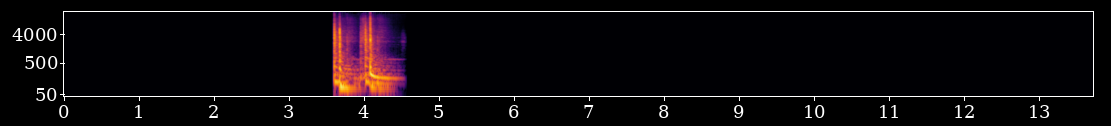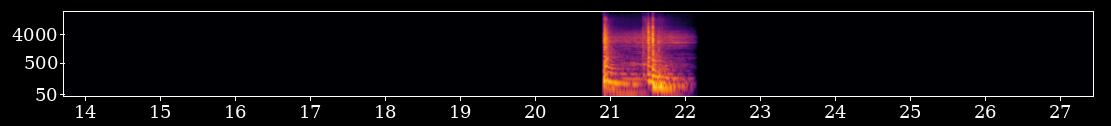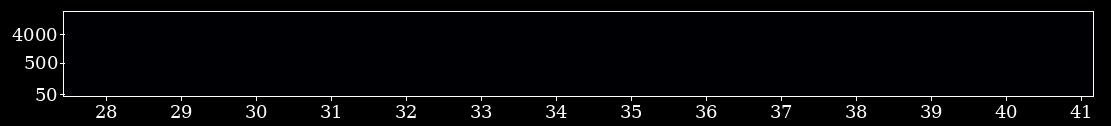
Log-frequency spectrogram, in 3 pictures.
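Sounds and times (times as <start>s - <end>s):
drums: 3.6s - 4.6s, 20.9s - 22.2s.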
